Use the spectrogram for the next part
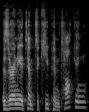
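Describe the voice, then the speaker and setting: A man's voice: fairly high pitch, fast, dark tone. A man running a tabletop game, improvising narration and explaining rules as game master.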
